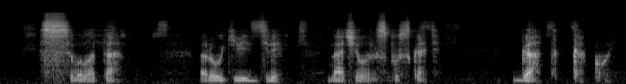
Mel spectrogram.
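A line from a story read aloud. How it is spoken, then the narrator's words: Whispered. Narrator (Russian): шептал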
